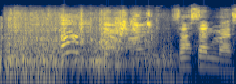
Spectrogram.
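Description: Engine and road noise of a passenger minibus heard from inside the cabin, a steady rumble. A voice calls out briefly with a gliding pitch about half a second in, and a man starts talking near the end.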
